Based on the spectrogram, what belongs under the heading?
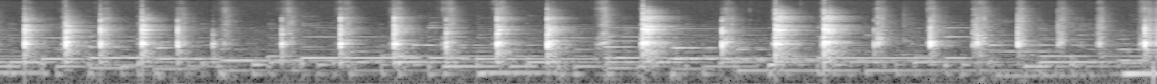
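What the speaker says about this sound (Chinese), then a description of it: "我们把老姜跟辣椒都切成末状" Aged ginger and chili peppers are minced with a knife on a cutting board in a vegan home kitchen, giving steady, close, evenly spaced sharp chops that repeat quickly for about eleven seconds with no talking.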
